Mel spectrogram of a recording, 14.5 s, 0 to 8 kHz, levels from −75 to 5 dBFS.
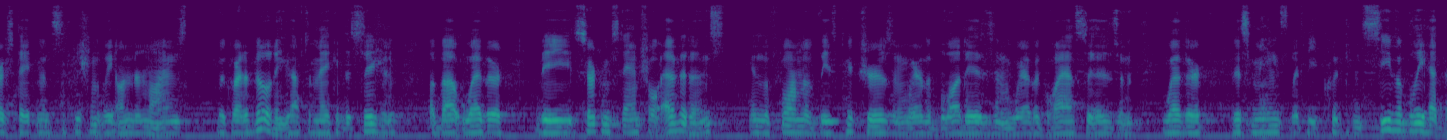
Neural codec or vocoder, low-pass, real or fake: codec, 44.1 kHz, 3.4 kbps, Pupu-Codec; 7.2 kHz; fake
